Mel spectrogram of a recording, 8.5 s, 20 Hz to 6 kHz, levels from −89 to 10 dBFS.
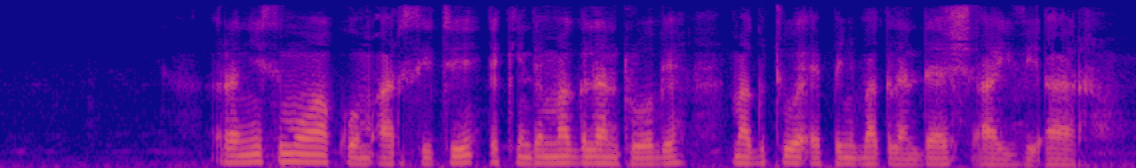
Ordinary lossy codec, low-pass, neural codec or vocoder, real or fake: AAC, 24 kbps; 5.4 kHz; none; real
